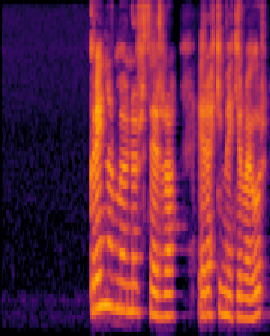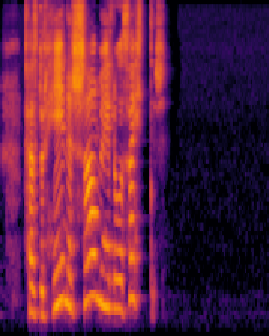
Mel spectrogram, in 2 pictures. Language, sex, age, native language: Icelandic, female, 40-49, Icelandic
